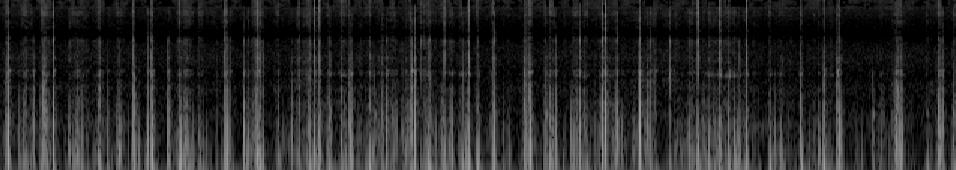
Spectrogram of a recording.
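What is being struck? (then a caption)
Plastic dental teeth model. A fingertip taps and scratches the white plastic teeth of a closed, solid, clear acrylic dental model. The result is a dense, uneven run of quick, dull, low-pitched taps mixed with soft scratching. Each tap dies away almost at once, and there is little bright content.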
